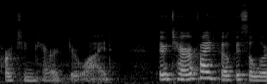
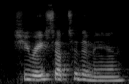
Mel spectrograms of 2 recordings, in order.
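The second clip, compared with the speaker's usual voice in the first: ordinary delivery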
